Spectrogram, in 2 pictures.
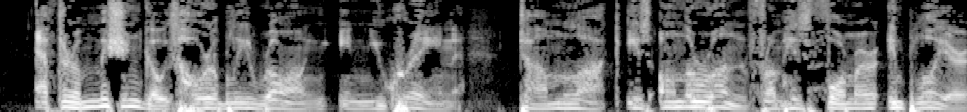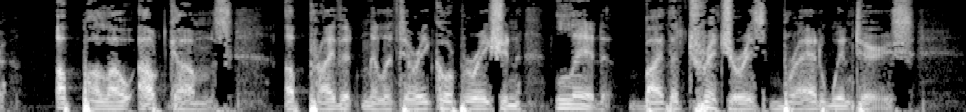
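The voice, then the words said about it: Dramatic movie trailer announcer voice. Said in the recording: “in my trailer announcer voice”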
